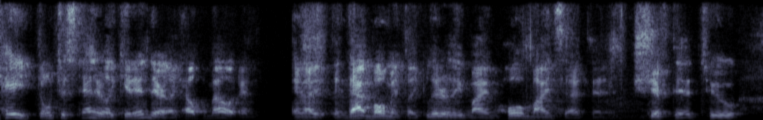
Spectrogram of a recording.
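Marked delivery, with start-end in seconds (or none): 0.0-2.4 put-on coach voice, shouting, high-pitched. Retelling a hockey coach's instruction during a game: imitating coach yelling. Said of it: "my coach yelling".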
